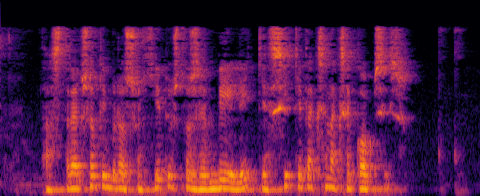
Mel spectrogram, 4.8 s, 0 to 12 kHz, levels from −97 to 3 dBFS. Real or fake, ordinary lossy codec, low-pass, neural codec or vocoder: real; MP3, 48 kbps; 7.2 kHz; none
